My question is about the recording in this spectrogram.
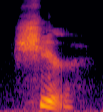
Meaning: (adjective) 1. Very thin or transparent 2. Pure in composition; unmixed; unadulterated 3. Downright; complete; pure 4. Used to emphasize the amount or degree of something
- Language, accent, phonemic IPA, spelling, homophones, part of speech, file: English, US, /ʃɪɚ/, sheer, Scheer / shear, adjective / adverb / noun / verb, En-us-sheer.ogg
